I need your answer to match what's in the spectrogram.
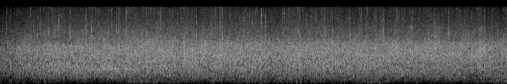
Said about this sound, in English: Let's have a warm round of applause for the Monk family and the late and great Peter Monk. Woo!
